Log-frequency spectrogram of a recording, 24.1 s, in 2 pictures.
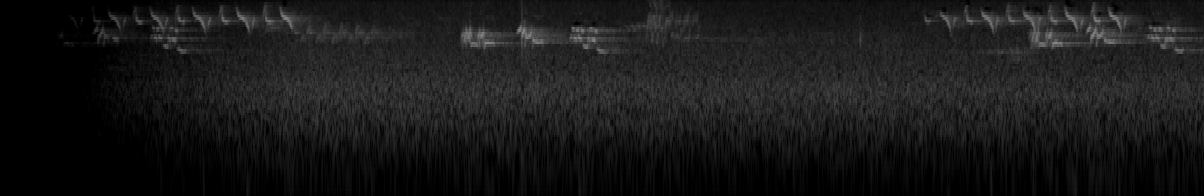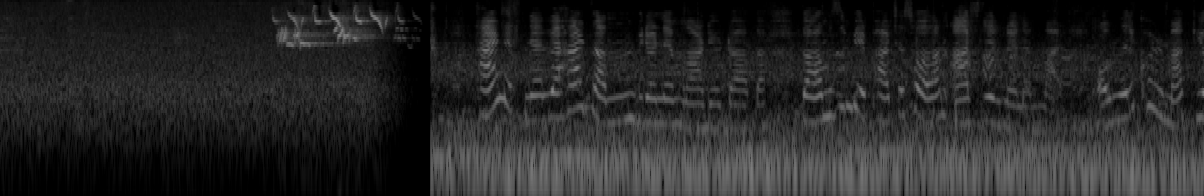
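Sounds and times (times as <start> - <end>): songbird chirping: 0.6 - 16.3
outdoor ambience hiss: 0.9 - 24.0.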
